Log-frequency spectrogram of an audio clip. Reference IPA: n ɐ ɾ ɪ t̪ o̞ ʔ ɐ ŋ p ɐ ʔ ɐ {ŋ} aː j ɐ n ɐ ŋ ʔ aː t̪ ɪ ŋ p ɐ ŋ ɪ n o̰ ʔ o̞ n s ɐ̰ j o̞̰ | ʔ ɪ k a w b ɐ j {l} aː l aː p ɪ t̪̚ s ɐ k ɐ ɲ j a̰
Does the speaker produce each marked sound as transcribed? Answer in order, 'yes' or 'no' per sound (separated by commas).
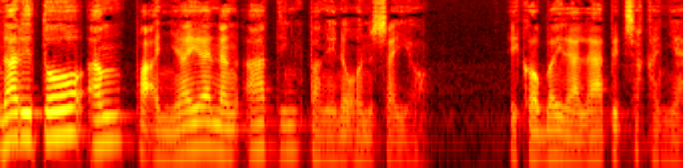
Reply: no, yes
